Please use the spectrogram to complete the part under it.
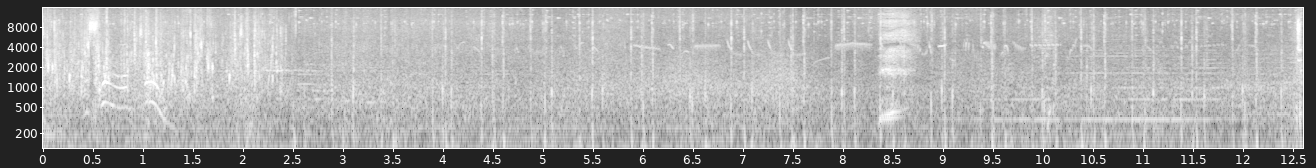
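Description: Roach the horse's hooves clip-clop steadily in The Witcher 3 game, a continuous rhythmic trot at moderate distance under a faint background wash, with brief talk over it.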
